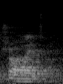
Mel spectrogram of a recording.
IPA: ˈtraɪɪŋ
